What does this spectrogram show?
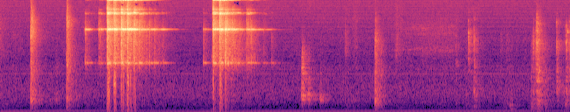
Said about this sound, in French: Arrivé à l'étage, Frédéric va sonner à la porte de l'appartement.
